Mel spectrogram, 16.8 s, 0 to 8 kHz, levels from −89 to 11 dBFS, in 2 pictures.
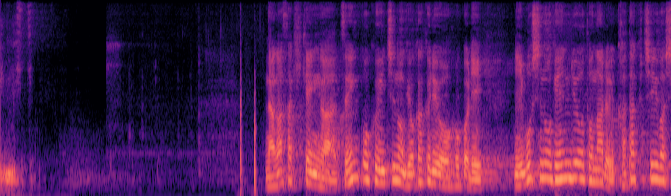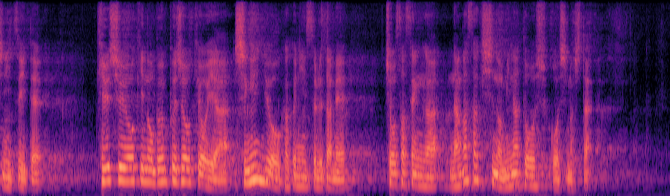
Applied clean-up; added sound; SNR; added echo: neural separator model SepFormer DNS4.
